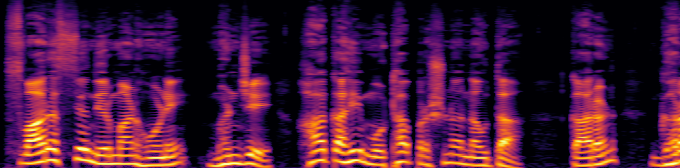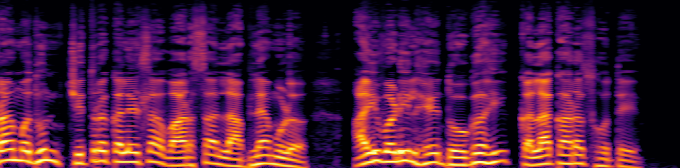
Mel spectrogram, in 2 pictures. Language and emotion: Marathi, neutral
